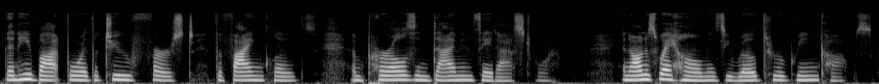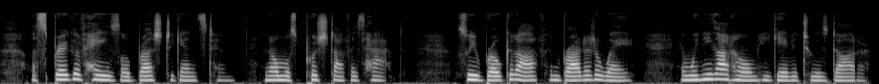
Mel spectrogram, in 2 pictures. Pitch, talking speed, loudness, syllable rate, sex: 195 Hz, 215 wpm, -19 LUFS, 5.0 syllables/s, female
